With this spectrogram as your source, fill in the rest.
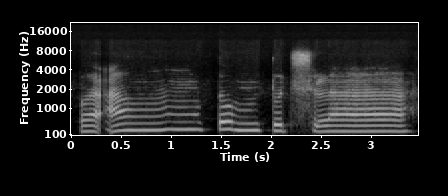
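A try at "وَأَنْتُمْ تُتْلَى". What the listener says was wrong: Oh benar, pintar.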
